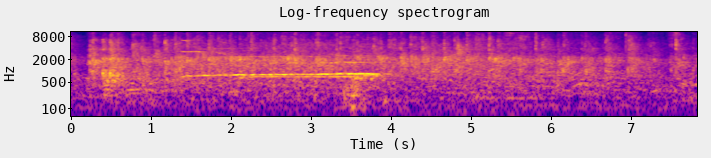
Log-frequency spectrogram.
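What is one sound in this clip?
A crowd murmurs and chatters in a large, echoing hall.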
